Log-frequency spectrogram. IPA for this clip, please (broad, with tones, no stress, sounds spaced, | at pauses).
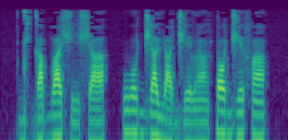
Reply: d i˨ ɡ a˨˦ b a˧ ʃ i˨ ʃ a˧ | w o˦ d͡ʒ a˧ j a˨ d͡ʒ e˨ l ã˨ k͡p ɔ˧ d͡ʒ e˧ f ã˧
